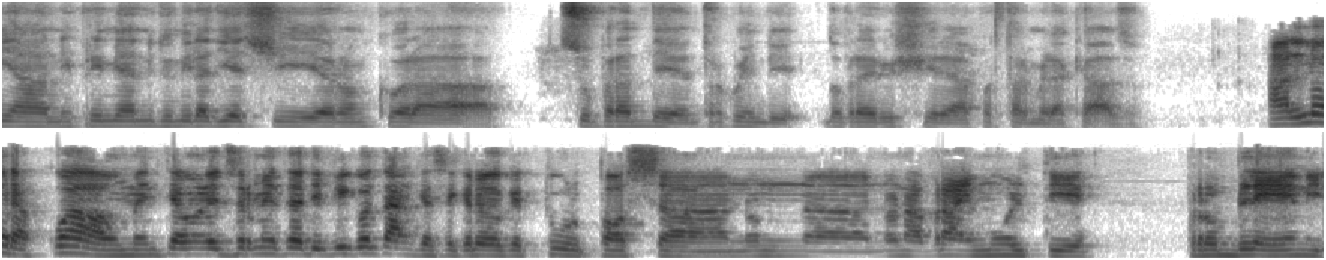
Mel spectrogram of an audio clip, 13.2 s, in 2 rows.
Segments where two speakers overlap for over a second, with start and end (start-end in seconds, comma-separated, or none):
none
